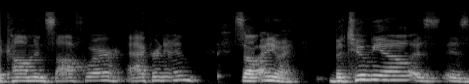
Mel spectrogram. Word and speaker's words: Bitumio: the first time um we thought we were clever coming up with Batum right because batumin is the black ingredient that goes into asphalt right and then IO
